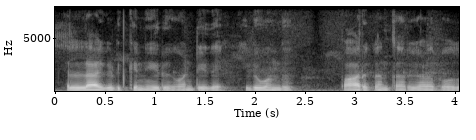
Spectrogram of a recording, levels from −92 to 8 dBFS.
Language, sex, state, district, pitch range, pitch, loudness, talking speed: Kannada, male, Karnataka, Chamarajanagar, 85-90 Hz, 85 Hz, -20 LUFS, 150 wpm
